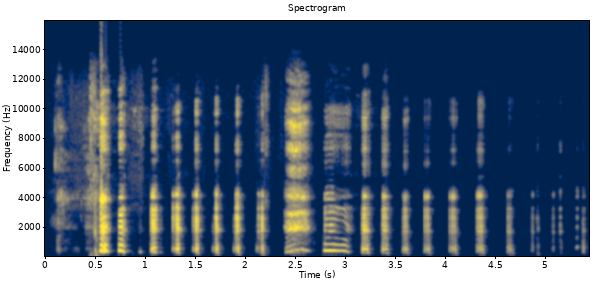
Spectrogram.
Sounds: Laughter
